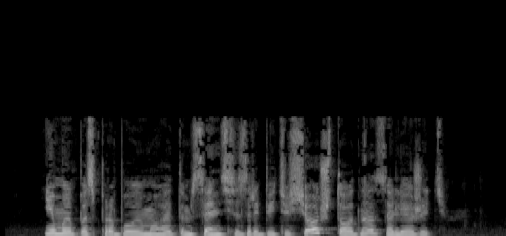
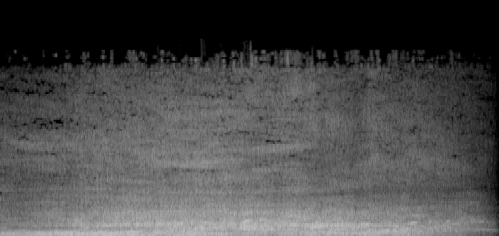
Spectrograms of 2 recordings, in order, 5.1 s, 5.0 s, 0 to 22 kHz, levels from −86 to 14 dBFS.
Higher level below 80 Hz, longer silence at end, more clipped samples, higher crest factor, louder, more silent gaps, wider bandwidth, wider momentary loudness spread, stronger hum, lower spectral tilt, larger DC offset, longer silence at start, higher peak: second, -62 dBFS vs -44 dBFS; first, 0.65 s vs 0.1 s; neither; about the same, 16 dB vs 14 dB; second, -22 LUFS vs -13 LUFS; neither; second, 11.5 kHz vs 18 kHz; about the same, 7 LU vs 9 LU; neither; second, -3 dB/octave vs -4.5 dB/octave; neither; first, 0.45 s vs 0 s; second, -8 dBFS vs 0 dBFS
